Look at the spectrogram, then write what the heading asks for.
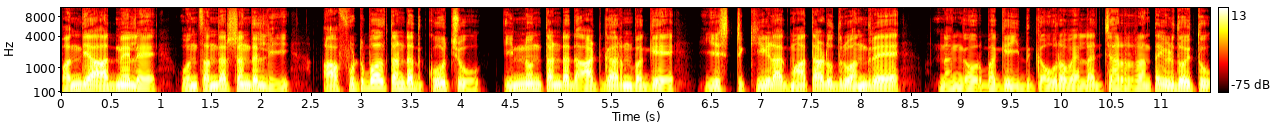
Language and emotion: Kannada, disgusted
